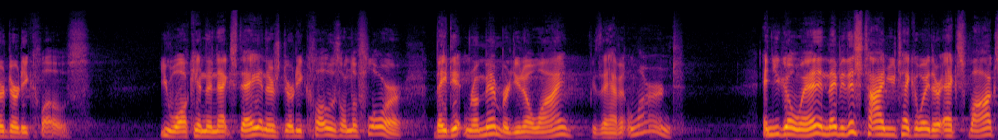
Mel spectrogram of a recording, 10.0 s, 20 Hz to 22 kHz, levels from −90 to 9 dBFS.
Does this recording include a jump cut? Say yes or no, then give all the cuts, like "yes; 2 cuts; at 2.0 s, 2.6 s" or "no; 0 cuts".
no; 0 cuts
